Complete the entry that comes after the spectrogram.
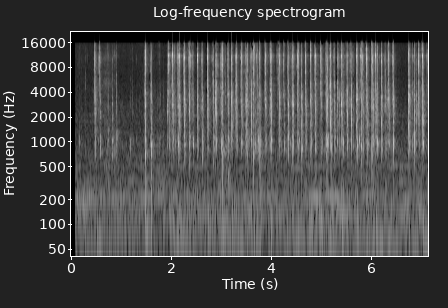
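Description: A full-size white Glorious GMMK White Ice mechanical keyboard with plastic keycaps and clicky Gateron Blue switches, resting on a black desk mat, is typed on quickly with the fingertips of both hands. A fast, steady stream of sharp, bright clicks with very short decay fills the clip, with a brief lull near the start and another short pause near the end.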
